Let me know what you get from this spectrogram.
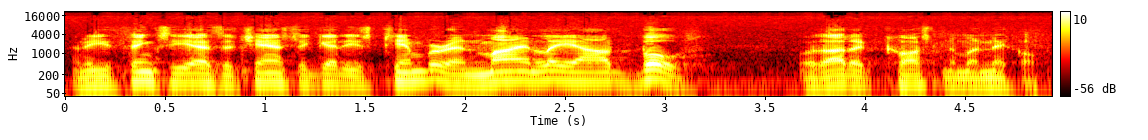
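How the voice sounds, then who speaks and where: An actor playing a beleaguered frontier logging boss in a 1950s radio western, earnest, exasperated and folksy. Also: male voice, lowish voice, brisk, a bit bright, natural voice. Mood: bitter. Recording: noisy 1950s radio recording.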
